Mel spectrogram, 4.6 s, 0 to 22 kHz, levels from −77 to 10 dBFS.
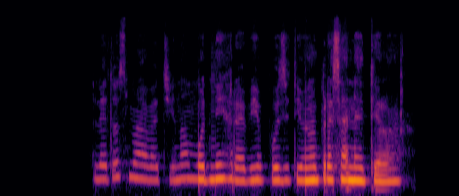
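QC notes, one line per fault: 1.98 s, 3.05 s and 4.07 s: microphone volume stepped up. Voice and background together jump louder in a single step, by about 10 dB after "me je večina", then by about 7 dB and about 4 dB. Each time, the call software judged the microphone too quiet and raised its input gain.
2.11–2.18 s: short stall from a late packet. Just after "me je večina", a sound hangs on slightly too long with a slight buzz or dip. A packet arrived late and the jitter buffer ran dry, so the receiver stretched the last sound by 36 ms and then resumed where it stopped, with nothing lost.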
